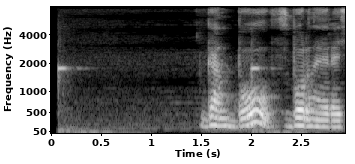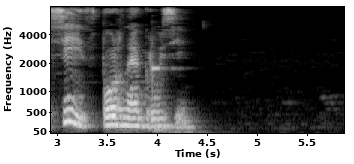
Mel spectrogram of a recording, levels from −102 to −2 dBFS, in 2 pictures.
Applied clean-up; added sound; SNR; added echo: classical method WPE with log-MMSE.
